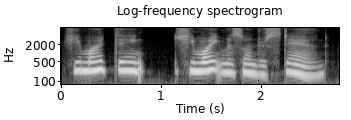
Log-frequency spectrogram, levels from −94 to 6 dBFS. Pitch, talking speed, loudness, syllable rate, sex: 215 Hz, 110 wpm, -17 LUFS, 3.8 syllables/s, female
